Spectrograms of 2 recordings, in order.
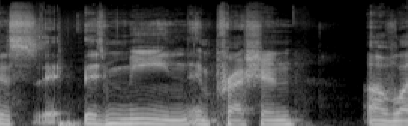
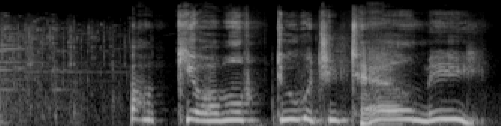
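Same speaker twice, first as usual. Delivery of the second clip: a much higher, slow, put-on voice spitting defiance; defiant brat voice; much slower than usual. Mocking an enemy in the game with a squeaky rebellious voice. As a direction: play a stubborn kid refusing orders.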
